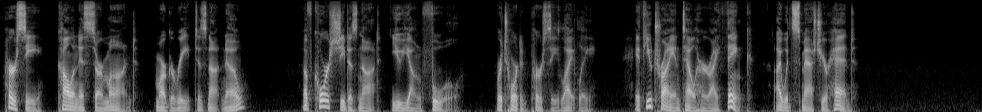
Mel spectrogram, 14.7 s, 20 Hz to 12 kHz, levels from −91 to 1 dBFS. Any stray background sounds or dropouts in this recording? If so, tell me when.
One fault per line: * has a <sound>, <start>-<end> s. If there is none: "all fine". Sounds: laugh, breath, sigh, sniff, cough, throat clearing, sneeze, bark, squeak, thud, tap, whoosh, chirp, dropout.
all fine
